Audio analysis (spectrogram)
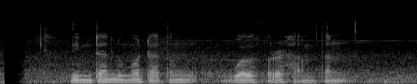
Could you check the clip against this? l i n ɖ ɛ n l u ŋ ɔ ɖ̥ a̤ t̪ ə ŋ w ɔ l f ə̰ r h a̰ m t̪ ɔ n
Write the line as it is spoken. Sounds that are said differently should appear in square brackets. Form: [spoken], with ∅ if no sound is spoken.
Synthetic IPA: l i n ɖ [a] n l u ŋ ɔ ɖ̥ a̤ t̪ ə ŋ w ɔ l f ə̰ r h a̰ m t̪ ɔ n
